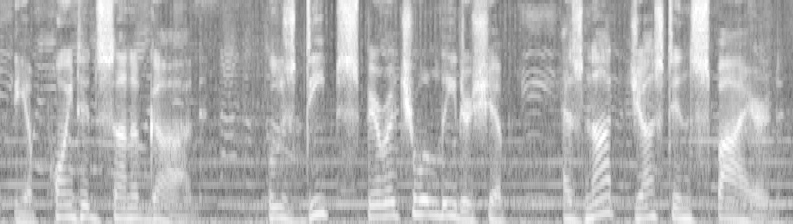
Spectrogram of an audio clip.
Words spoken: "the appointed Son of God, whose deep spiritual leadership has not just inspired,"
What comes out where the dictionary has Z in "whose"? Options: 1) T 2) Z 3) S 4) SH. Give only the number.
2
